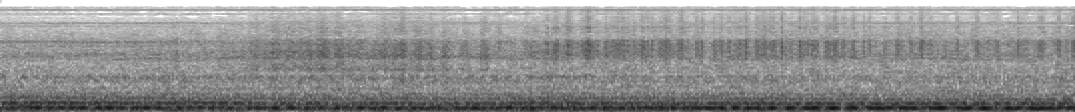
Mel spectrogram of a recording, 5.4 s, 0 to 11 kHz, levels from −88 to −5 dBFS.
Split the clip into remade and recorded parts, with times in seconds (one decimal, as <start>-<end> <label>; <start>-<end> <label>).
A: 0.0-5.4 remade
